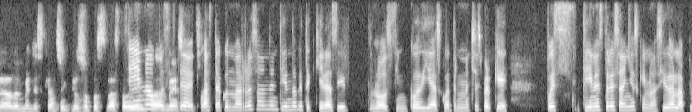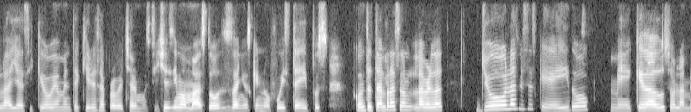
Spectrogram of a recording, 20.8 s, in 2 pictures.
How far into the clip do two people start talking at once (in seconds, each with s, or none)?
1.9 s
